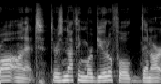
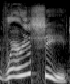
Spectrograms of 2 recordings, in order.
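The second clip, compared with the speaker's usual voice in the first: high, craning, curious; mock curious lawyers; 11 semitones higher, slower than usual. Speaker imitating judge and lawyers, curious and high. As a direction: act out people dying to know. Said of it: "went like this".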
